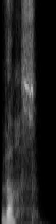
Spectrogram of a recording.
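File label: "thus", British English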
